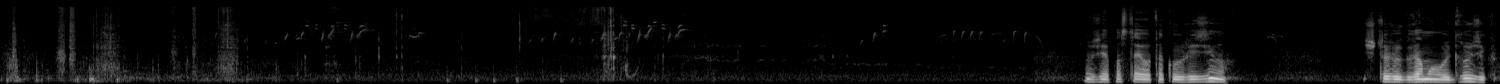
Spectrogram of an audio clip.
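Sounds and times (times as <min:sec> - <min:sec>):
rustling handling noise: 0:00.0 - 0:06.8
faint bird chirping: 0:01.7 - 0:11.4, 0:12.0 - 0:14.2.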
